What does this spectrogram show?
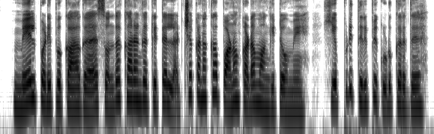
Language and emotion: Tamil, sad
